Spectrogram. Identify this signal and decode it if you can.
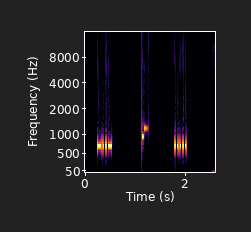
Morse code, heard as a keyed tone, about 46 wpm, 700 Hz. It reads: X 5
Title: Single Letter-Number - Rapid-Fire 45wpm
